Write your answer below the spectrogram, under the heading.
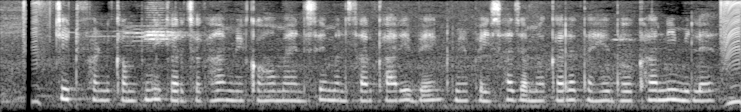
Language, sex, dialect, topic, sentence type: Chhattisgarhi, female, Northern/Bhandar, banking, statement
